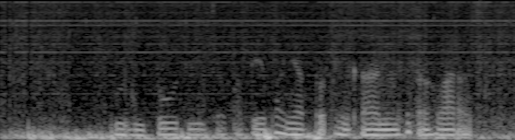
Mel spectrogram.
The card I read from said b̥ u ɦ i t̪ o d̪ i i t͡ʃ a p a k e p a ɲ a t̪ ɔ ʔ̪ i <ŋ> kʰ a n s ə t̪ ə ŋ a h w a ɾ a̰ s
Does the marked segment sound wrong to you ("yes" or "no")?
no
